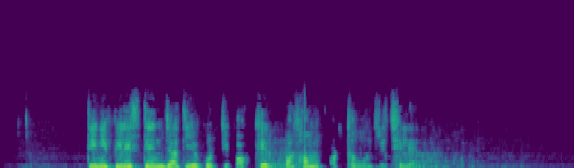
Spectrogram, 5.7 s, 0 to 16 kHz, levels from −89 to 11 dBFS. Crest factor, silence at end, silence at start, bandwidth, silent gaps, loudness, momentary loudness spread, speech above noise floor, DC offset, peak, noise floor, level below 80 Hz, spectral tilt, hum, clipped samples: 16 dB; 1.5 s; 0.9 s; 6.8 kHz; none; -16 LUFS; 15 LU; 55 dB; under 0.1%; -2 dBFS; -71 dBFS; -54 dBFS; -7 dB/octave; none; under 0.1%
